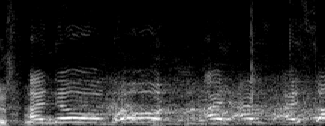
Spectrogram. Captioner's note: laughter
